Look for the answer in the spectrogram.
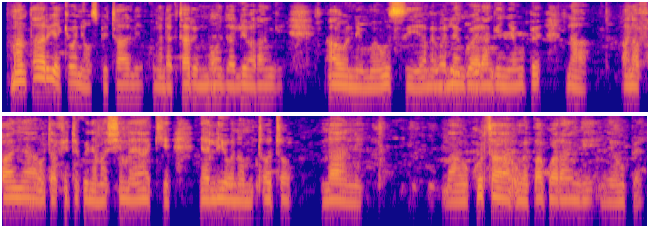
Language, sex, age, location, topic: Swahili, male, 18-24, Kisumu, health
